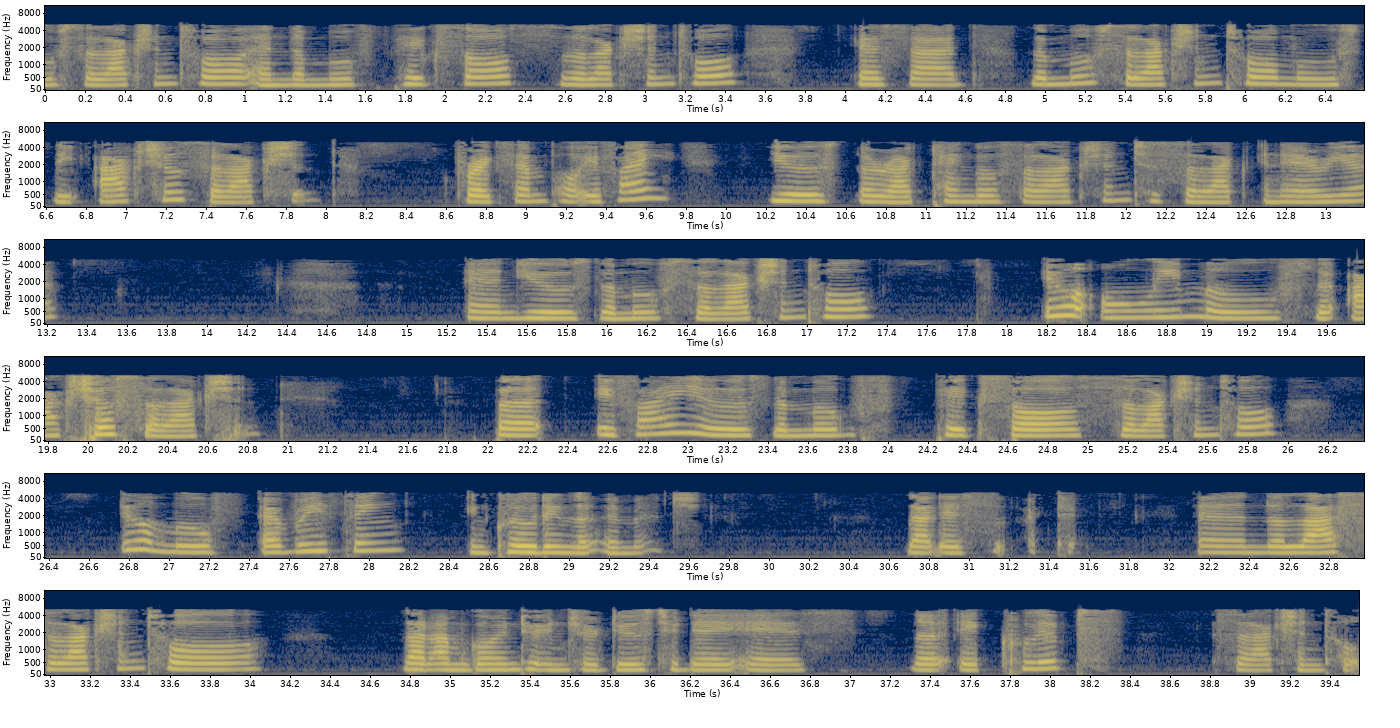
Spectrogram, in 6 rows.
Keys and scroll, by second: 33.7 ctrl+z, 34.6 ctrl+z.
